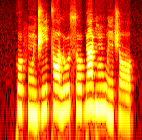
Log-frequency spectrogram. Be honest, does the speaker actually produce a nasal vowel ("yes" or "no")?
yes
